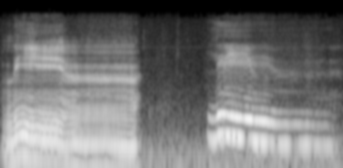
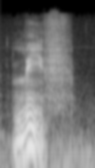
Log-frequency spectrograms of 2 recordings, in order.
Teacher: if you don't have enough vibration in your V's they'll end up sounding like the F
